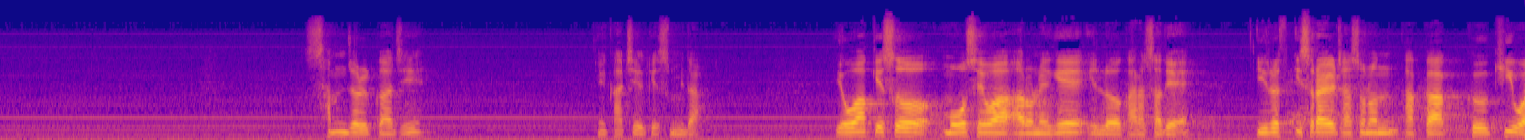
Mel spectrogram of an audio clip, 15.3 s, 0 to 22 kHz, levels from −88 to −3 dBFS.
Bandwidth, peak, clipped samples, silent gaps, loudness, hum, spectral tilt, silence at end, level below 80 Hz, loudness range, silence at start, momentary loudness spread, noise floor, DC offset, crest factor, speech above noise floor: 13 kHz; 0 dBFS; under 0.1%; none; -22 LUFS; 60 Hz at -45 dBFS; -4 dB/octave; 0 s; -48 dBFS; 15 LU; 0 s; 16 LU; -45 dBFS; under 0.1%; 24 dB; 23 dB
